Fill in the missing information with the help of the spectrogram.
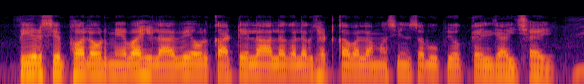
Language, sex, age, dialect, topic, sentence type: Magahi, male, 25-30, Western, agriculture, statement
